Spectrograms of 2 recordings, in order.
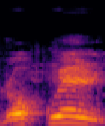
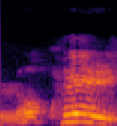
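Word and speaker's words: Rockwell: 경독이라고 표현을 많이 하는데 록웰 경도기 그 영어 발음이 조금 맞는 거 같고 로크웰 경도 시험기는 아마 일본식 그 용어가 조금 섬여든 거 같아요 그래서 현장에서 록이라고 하지만 로이라고 많이 한다라는 것을 어 꼭 기억해 주셨으면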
